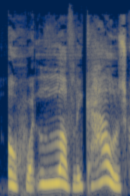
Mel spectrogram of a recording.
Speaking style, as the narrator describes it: cried Helga again

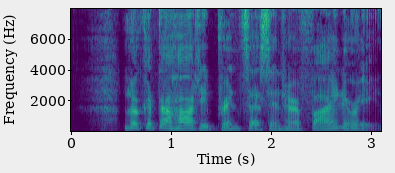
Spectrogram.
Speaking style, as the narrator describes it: they cried, and laughing

